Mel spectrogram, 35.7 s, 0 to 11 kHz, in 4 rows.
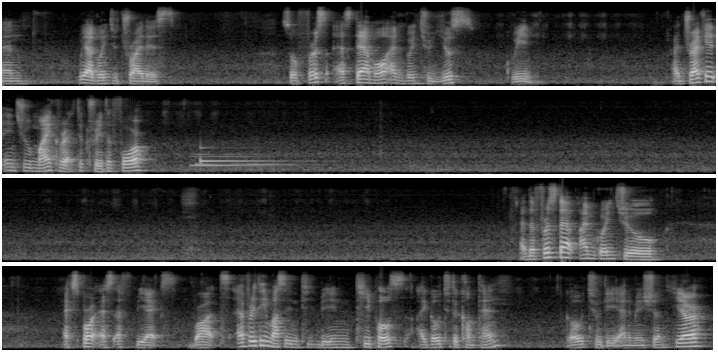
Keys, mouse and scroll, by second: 1.5-5.6 drag, 6.7-8.8 drag, 10.3 click, 24.2-24.7 scroll down 11, 24.7 x, 25.1 c, 25.7 click, 26.3 x, 26.7 c, 26.9 click, 28.6 c, 29.3-35.6 drag.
